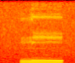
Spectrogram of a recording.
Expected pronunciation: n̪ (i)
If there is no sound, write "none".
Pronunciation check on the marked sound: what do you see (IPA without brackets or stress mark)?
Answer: ĩ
